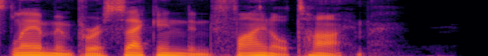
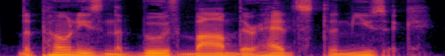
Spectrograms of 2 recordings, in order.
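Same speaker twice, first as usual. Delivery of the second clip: plain reading voice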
